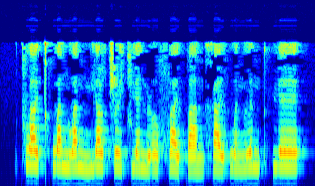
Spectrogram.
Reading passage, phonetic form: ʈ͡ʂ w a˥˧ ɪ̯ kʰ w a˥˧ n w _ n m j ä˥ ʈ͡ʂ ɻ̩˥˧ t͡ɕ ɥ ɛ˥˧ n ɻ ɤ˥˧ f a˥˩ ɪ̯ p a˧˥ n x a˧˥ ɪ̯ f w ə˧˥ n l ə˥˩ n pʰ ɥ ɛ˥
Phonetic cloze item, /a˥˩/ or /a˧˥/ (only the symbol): a˥˩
